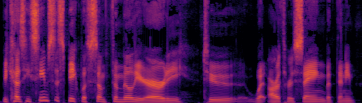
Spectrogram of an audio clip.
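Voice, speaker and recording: A middle-aged man talks as a podcast co-host in a casual discussion. He explains things in measured detail, with a mid-range voice and very little room sound. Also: mid-range voice, smooth, no echo, studio quality. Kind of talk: casual discussion of a radio drama.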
